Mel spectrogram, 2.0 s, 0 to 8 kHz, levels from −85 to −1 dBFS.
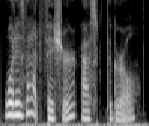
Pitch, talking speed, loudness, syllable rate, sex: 230 Hz, 210 wpm, -19 LUFS, 5.2 syllables/s, female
